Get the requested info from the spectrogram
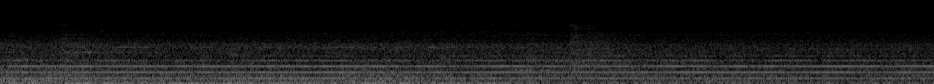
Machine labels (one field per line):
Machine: fan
